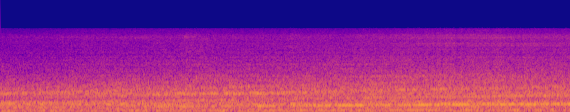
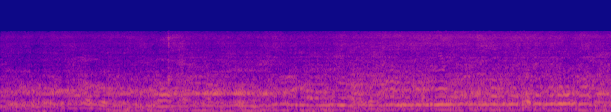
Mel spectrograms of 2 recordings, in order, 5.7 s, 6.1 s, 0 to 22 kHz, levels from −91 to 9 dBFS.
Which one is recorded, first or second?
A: first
